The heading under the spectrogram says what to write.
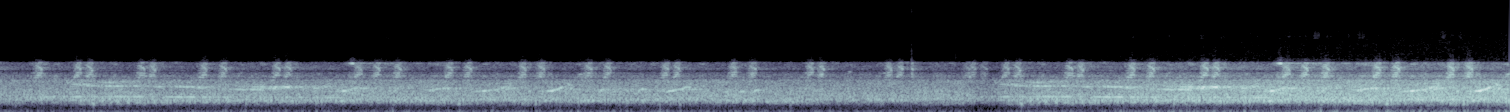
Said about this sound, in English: We also capture from that particular Zoom recorder the following. In this clip, you can hear the tree frogs in the foreground, but listen behind them. There's a howl and honestly what sounds like chatter.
